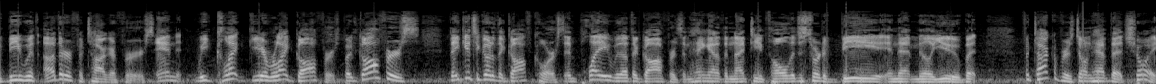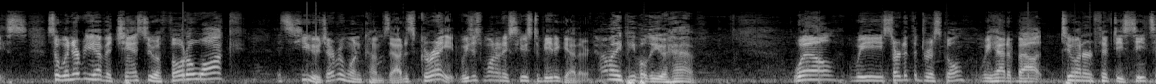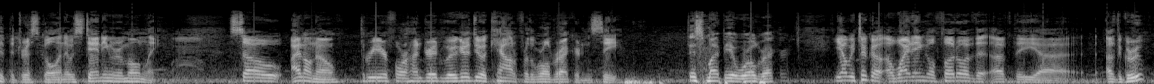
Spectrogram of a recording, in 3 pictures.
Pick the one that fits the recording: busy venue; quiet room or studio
busy venue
